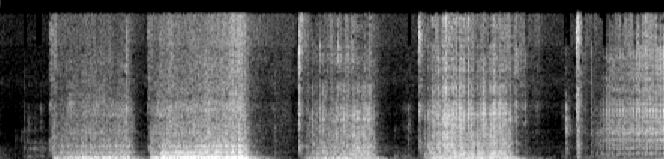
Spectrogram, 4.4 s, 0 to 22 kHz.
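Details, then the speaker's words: 1982 Mercedes 300SD (W126) passenger power seat motor buzzes loudly in four short runs, coarse rough whine while moving; driver seat fine; plan to remove seat and lubricate mechanism underneath. "Let's go over here and check this passenger seat. Okay, that one's a little noisy."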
